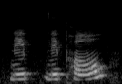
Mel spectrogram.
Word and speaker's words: Naipaul: Naipaul. N-A-I-P-A-U-L. Naipaul? That's not Nepal.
